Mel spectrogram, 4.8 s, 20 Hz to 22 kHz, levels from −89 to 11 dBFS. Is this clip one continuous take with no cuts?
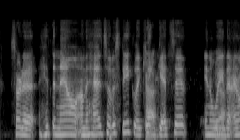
no; 1 cut; at 2.9 s

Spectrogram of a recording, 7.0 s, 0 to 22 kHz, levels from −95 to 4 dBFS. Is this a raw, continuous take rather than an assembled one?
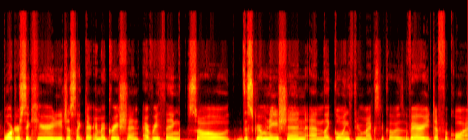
no; 2 cuts; at 2.7 s, 6.1 s

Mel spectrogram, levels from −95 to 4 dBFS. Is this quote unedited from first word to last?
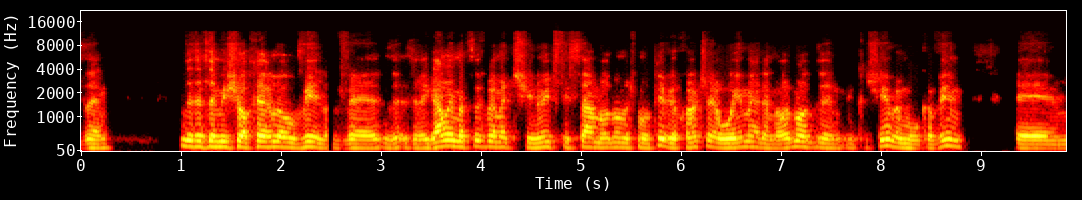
no; 2 cuts; at 0.9 s, 2.5 s

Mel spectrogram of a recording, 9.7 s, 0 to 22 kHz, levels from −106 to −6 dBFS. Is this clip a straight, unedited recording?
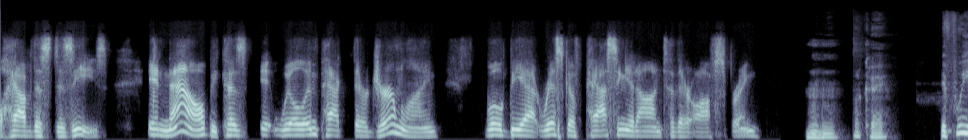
yes; 0 cuts

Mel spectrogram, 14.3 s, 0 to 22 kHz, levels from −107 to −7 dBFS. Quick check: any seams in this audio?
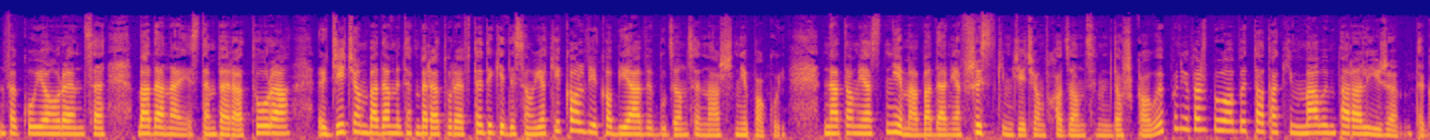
no; 0 cuts

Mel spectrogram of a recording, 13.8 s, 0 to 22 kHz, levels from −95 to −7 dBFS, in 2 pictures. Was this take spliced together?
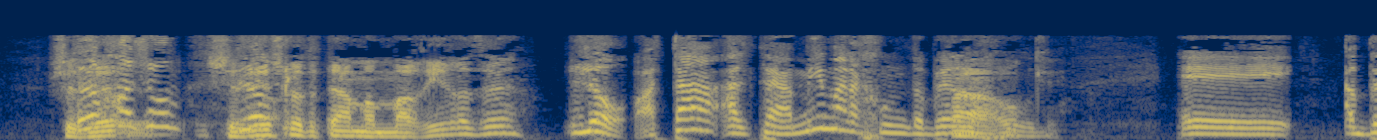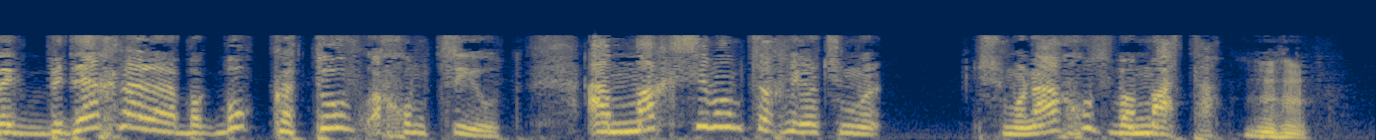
no; 0 cuts

